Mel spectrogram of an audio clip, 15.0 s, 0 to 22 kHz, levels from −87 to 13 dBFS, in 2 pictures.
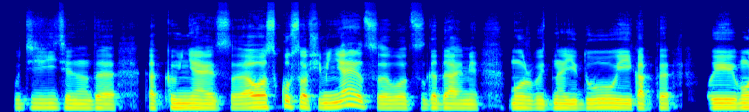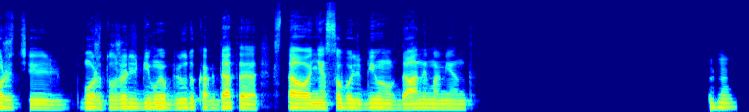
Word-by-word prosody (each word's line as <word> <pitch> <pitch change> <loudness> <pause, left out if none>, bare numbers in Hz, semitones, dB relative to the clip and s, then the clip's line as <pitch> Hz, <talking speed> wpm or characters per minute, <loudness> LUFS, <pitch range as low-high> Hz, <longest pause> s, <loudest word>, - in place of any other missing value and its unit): Удивительно, 110 -1 -3
да, 105 -1 0 0.3
как - - -4
меняется. 110 -2 +1
А - - +7
у - - +9
вас 125 0 +6
вкус 145 -2 -2
вообще 120 -1 +2
меняется 140 -2 +2
вот 105 -1 -2
с 105 - -13
годами, 105 -2 -1 0.3
может 115 -2 0
быть, 105 0 -5
на 110 -1 +1
еду? 110 +3 +1
И 110 -1 +2
как-то - - -1 0.3
вы, 115 0 +4
может, 110 -2 0
э, 105 -2 -4 0.2
может, 115 -2 -2
уже 110 +2 0
любимое 115 0 0
блюдо 110 +1 -3
когда-то 110 -1 0
стало 110 -2 +3
не 110 0 +2
особо 115 +2 -1
любимым 110 0 -1
в - - -13
данный 110 +2 +1
момент? 105 -2 -5 2.3
Мгм. 120 +1 -6
110 Hz, 140 wpm, -24 LUFS, 105-115 Hz, 2.3 s, у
